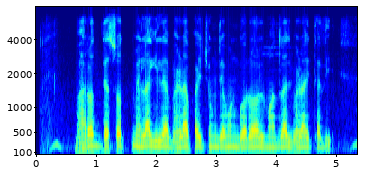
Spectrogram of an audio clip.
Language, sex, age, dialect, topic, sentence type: Bengali, male, 18-24, Rajbangshi, agriculture, statement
